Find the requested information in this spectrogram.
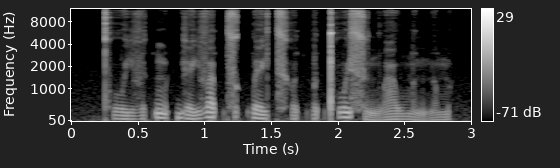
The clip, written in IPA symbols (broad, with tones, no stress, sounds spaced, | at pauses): kʰ uː˨ j l ɪ˨˥ k̚ m ɪ˨˥ k̚ j e˨˥ j l ɐ˥ t̚ s ʊ˥ k̚ w e˧ j t͡sʰ ɵ˨˥ t̚ p ɵ˨ t̚ kʷʰ ɐ˥ j s ɵ˨˩ n w aː˧ w m ɐ˨˩ n n̪ ɐ˧ m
